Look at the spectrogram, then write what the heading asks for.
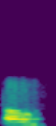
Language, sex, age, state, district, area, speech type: Bodo, female, 30-45, Assam, Baksa, rural, conversation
